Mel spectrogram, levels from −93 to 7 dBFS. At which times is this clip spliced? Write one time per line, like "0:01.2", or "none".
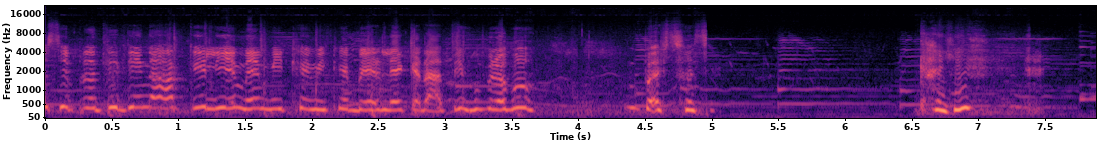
none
